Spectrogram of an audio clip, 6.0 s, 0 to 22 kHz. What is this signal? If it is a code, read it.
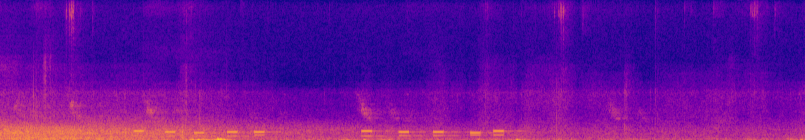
DTMF, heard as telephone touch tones, dialled by hand, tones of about 80 ms, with the noise of a residential street. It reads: 62128 35579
